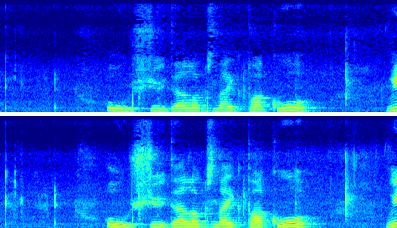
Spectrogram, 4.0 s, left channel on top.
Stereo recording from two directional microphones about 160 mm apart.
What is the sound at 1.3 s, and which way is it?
Speech, 40° right (ahead or behind).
